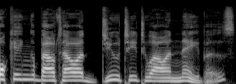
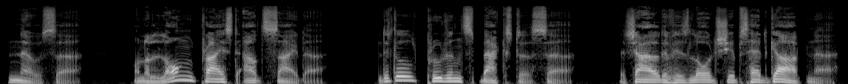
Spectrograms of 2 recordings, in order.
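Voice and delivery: lower, softer, measured valet; unflappable valet; 10 semitones lower, 4 dB quieter than usual. Acted. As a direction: keep it calm and deferential. Jeeves answers Bertie.

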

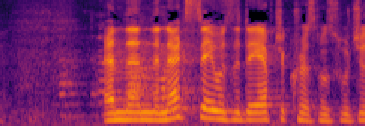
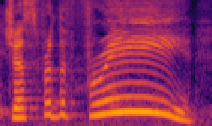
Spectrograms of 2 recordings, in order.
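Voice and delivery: high; 10 semitones higher, much slower than usual. Pretend. Repeating the phrase in a put-on voice.

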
